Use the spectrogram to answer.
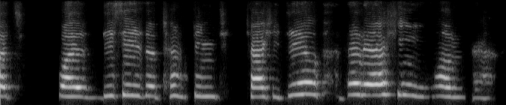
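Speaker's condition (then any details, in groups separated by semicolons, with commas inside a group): Cerebral palsy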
